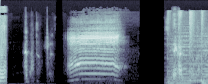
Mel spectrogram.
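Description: A single drawn-out, bleat-like call, about a second long, set between short silences.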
